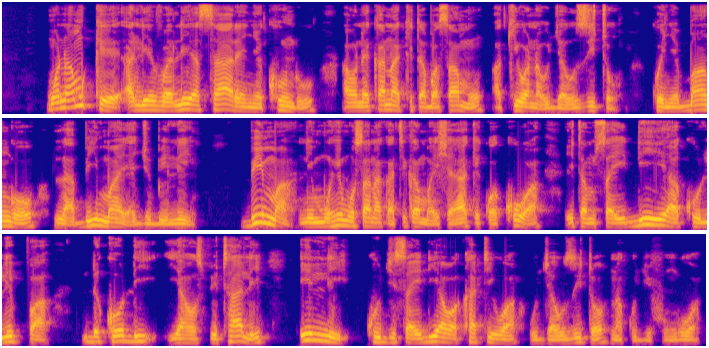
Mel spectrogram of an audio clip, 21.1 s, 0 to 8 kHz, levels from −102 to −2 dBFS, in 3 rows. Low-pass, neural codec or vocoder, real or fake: 7.2 kHz; none; real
